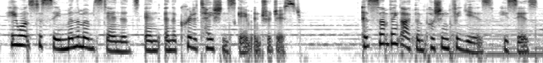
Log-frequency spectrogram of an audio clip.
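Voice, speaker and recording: A woman's voice: medium pitch, gravelly, darkish tone. A woman with a New Zealand accent reading a scripted piece of longform journalism as its narrator.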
